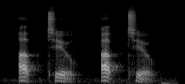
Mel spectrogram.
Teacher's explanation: the word to usually has the schwa sound in it and instead I left in the vowel ooh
